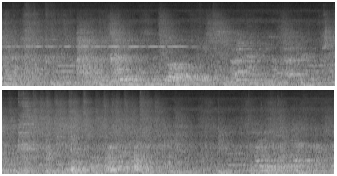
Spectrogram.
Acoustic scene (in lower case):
cafe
